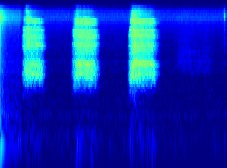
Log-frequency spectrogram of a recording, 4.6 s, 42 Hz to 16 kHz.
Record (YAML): exhalation_length: 4.6 s
exhalation_amplitude: 12181
exhalation_signal_mean_std_ratio: 0.52
survey_phase: beta (2021-08-13 to 2022-03-07)
age: 45-64
gender: Female
wearing_mask: 'No'
symptom_none: true
smoker_status: Never smoked
respiratory_condition_asthma: false
respiratory_condition_other: false
recruitment_source: REACT
submission_delay: 1 day
covid_test_result: Negative
covid_test_method: RT-qPCR
influenza_a_test_result: Negative
influenza_b_test_result: Negative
